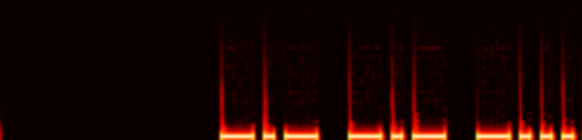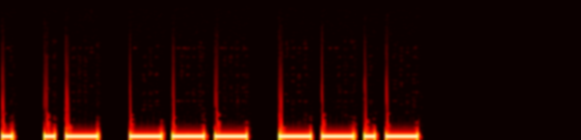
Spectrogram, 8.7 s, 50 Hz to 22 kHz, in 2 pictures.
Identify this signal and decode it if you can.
Morse code, heard as a keyed tone, about 16 wpm, 700 Hz. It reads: KK6AOQ
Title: Speed Racing - USA 2x3 Call Signs 15wpm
